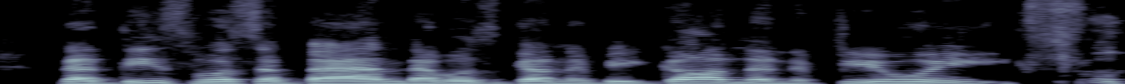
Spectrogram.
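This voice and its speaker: This man has a Swedish accent. His pace is moderate. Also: very clean recording, silent background. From Sweden. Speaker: interviewer. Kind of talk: interview.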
